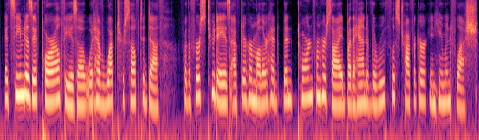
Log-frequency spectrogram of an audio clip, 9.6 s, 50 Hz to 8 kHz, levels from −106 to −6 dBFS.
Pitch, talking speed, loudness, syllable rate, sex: 200 Hz, 225 wpm, -19 LUFS, 5.1 syllables/s, female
